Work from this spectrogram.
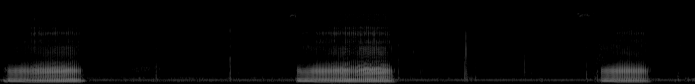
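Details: Cavalier King Charles Spaniel asleep and snoring, three rough rattling breaths roughly every three seconds, each buzzing for under a second, with a faint constant hum and occasional small clicks between them.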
